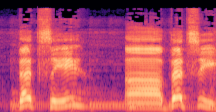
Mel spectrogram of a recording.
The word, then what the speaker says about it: Vitesse: Vetsy Group. I believe that's the right pronunciation. Vetsy is the toy manufacturer here, and made in China, the Vetsy Group.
